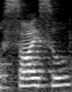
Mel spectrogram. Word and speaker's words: sisal: straight out but safe alternatives would be uh sissel or sisal as i recently found out it was pronounced so i've been pronouncing it wrong for ages uh sisal um rope perches and jute as well are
